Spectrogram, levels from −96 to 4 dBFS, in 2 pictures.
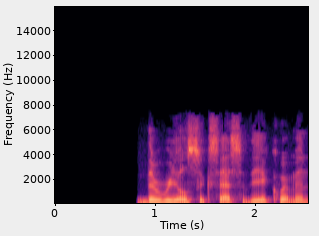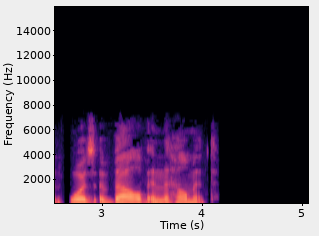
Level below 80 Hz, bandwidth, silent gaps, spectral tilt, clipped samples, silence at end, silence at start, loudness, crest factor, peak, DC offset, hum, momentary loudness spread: -60 dBFS; 7.4 kHz; 2.62-2.67 s; -6 dB/octave; under 0.1%; 1.05 s; 0.8 s; -22 LUFS; 20 dB; -4 dBFS; under 0.1%; none; 8 LU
